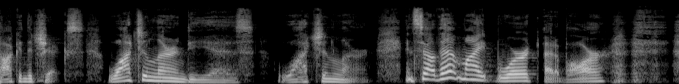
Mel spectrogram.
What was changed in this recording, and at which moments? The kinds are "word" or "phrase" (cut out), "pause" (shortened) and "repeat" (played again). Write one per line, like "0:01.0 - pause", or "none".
0:05.3 - word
